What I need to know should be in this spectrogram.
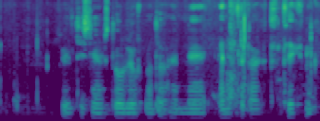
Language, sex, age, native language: Icelandic, male, 14, Icelandic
